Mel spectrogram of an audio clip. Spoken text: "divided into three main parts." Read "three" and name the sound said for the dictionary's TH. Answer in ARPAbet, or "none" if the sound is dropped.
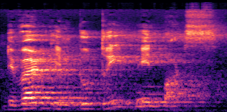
T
